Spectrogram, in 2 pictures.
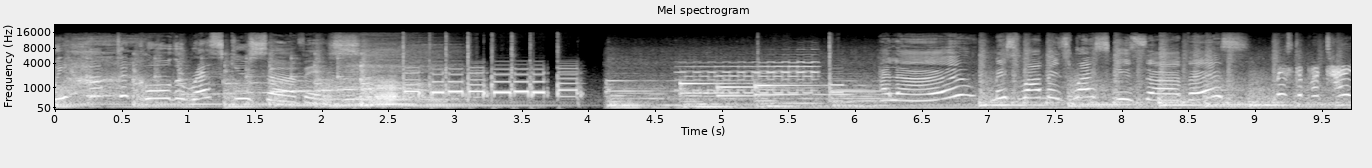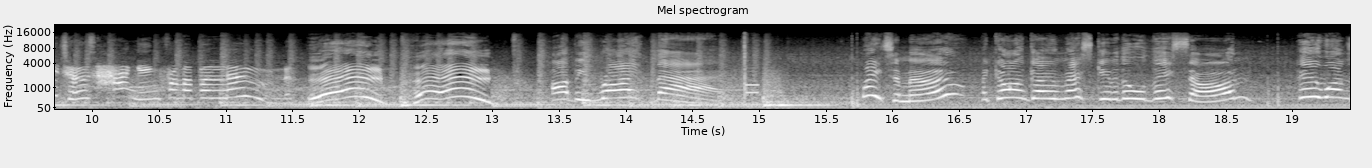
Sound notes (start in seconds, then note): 2.1 beeping; 4.7 phone ringing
